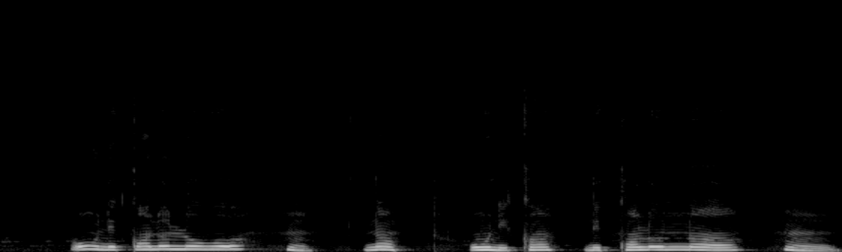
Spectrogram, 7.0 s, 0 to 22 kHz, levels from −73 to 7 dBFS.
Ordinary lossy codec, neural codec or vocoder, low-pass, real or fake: none; none; 14.4 kHz; real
